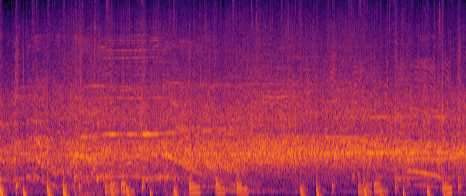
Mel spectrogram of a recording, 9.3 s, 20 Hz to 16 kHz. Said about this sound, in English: So with 2:10 to play, Bird gets subbed out one last time for a standing ovation.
